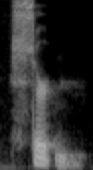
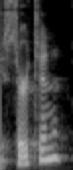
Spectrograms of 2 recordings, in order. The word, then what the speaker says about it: certain: ending in t-a-i-n example certain you can say certain or certain but don't say certain it's certain what makes you certain that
